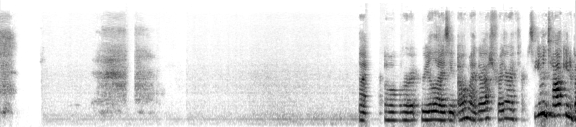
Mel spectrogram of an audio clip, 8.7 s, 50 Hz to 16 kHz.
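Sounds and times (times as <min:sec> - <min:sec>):
low steady hum: 0:00.6 - 0:08.6
deep breath: 0:01.4 - 0:02.5
speech: 0:05.8 - 0:08.6.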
